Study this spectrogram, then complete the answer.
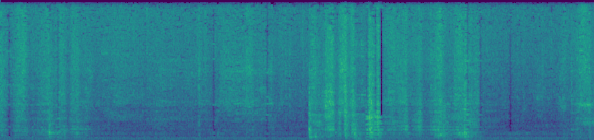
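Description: Homemade air dry clay mixture stirred in a pot, soft scraping and rubbing strokes in irregular bursts, faint and close, with a steady low hum underneath.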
